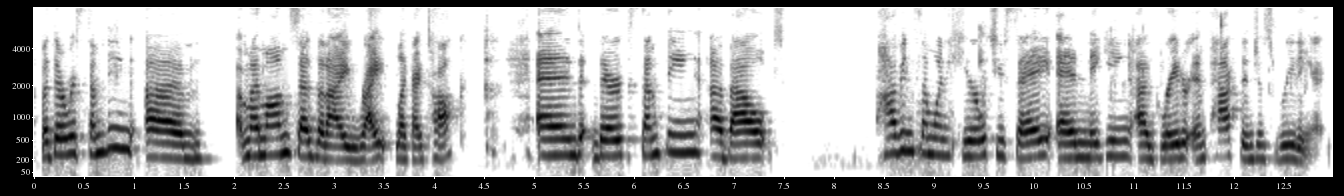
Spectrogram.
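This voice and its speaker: A woman podcaster and blogger chatting casually on a live panel, laughing often at herself and using lots of fillers. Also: a little high. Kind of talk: casual panel chat on a livestream.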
